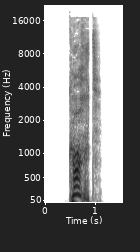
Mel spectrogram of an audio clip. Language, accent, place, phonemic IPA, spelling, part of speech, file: German, Germany, Berlin, /kɔχt/, kocht, verb, De-kocht.ogg
- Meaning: inflection of kochen: 1. third-person singular present 2. second-person plural present 3. plural imperative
